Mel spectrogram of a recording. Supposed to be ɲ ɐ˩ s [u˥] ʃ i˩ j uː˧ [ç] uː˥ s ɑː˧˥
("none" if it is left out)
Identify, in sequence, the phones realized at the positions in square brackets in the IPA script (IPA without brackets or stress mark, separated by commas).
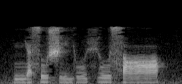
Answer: u˥, ç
